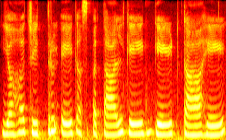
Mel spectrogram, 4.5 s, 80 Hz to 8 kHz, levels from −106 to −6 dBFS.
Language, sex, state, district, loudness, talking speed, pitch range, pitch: Hindi, female, Madhya Pradesh, Dhar, -15 LUFS, 105 wpm, 205-240 Hz, 220 Hz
